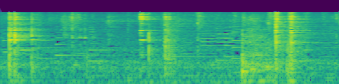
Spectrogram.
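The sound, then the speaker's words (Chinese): Metal pots and kitchenware clank and knock several times in irregular bursts over a low steady background hum with no talking, while pork ribs are blanched in hot boiled water. “好，首先呢你这个排骨呢我们可以用这个热开水把它烫过。”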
